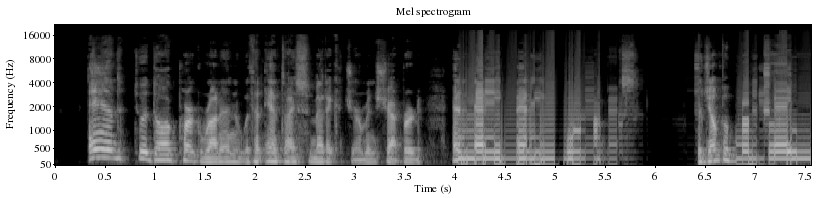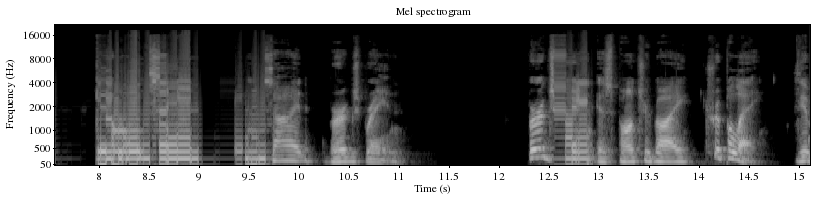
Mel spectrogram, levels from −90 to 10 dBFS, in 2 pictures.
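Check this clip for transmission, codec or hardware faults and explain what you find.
Robotic sound from repeated short buffers occurs from 4.03 to 6.44 s, 6.82 to 9.74 s and 12.56 to 12.93 s. The speech becomes a rigid metallic buzz at 200 Hz, essentially all repeated material, likely from a 5 ms buffer looping while fresh audio arrives too late.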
